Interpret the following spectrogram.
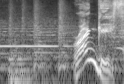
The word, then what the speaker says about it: Rangif: Rangif. I love that they say the name just so you know how to pronounce it. Rangif, is that truly you?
